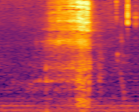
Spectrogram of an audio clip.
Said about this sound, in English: Excuse me while I take a sip of tea.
